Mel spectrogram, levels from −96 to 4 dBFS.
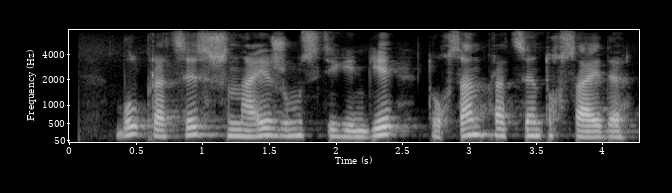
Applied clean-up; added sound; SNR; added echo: none; none; none; none.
